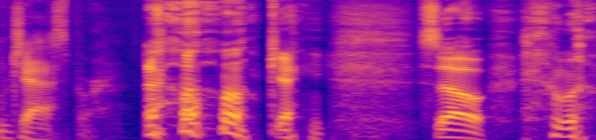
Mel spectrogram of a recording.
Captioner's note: laughs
